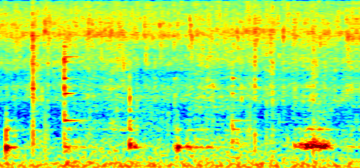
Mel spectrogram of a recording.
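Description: Bacon crisping in a pan as its fat renders out, a soft continuous sizzle with small crackles and pops scattered through it, faint and steady with no voices.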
